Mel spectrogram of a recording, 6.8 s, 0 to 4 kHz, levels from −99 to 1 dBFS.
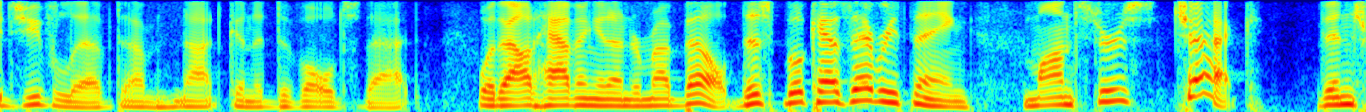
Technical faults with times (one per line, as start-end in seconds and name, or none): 2.12-2.39 comfort noise in place of the background
4.94-5.12 comfort noise in place of the background
5.78-5.87 comfort noise in place of the background
6.38-6.59 comfort noise in place of the background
